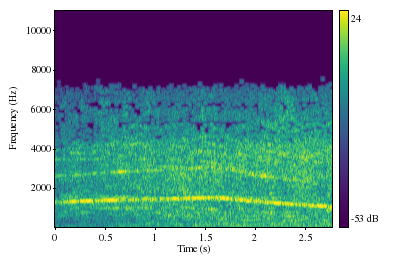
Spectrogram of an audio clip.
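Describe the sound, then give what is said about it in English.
A siren wails steadily in the background during a football game, a single drawn-out tone slowly falling in pitch over a dense wash of traffic-like rumble, with no one speaking. “So it'll be third down as sirens in the background.”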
